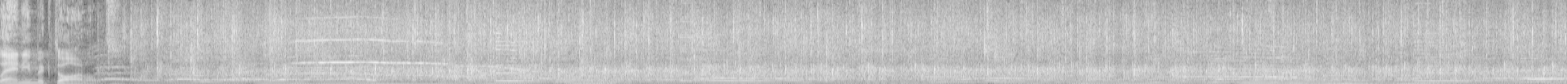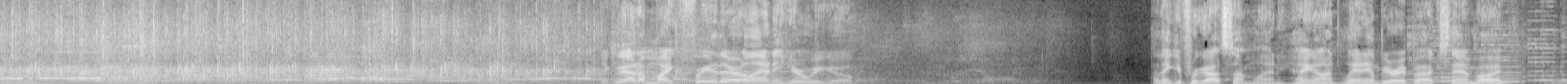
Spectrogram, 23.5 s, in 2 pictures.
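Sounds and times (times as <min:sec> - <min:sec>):
speech: 0:00.0 - 0:01.0, 0:16.3 - 0:18.3, 0:20.4 - 0:23.2
audience applauding a warm welcome for a former Calgary Flames hockey player: 0:00.8 - 0:17.9.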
